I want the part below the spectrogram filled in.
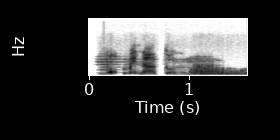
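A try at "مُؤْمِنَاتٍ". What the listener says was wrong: লম্বা, মুমিনাতিন, লম্বা করে বলেন।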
